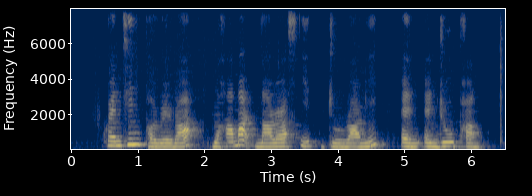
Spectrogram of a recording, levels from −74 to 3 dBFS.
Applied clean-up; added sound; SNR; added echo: neural separator model SepFormer DNS4.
